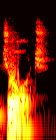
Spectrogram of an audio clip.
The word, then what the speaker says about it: Jorge: So, we're going to have a look at the champion, Jorge. I believe that's how it's pronounced. I think it's a Spanish name. Most people, however, will call him George, and he is the new Epic Defender that's coming out.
